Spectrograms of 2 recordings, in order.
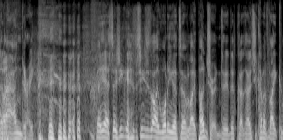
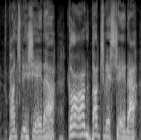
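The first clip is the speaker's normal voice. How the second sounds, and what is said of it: Deliberately poor Scottish accent. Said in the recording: “That's my terrible Scottish accent.”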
